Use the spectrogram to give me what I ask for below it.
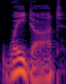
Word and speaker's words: Waydot: Anyway, I named my character, which coincidentally rhymes with my name, Waydot, so it actually worked out pretty well.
